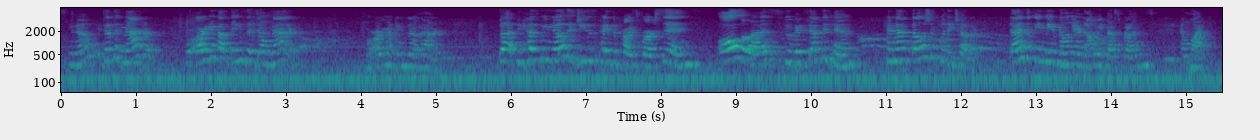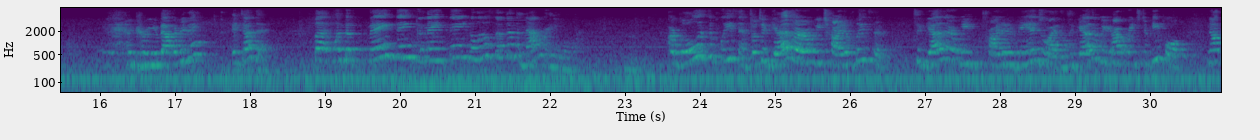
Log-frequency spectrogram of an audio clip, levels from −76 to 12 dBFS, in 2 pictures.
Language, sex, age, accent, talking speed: English, female, 30-49, American, 200 wpm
